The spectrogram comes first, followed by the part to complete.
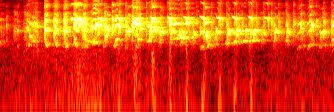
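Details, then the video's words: Konslet lovebirds in a colony, female and male, ngekek chattering to spur other lovebirds: intense, unbroken high-pitched twittering and squeaky trills in quick succession, with faint ticking below. "pancingan lb konslet ngekek,lb betina konslet & lb jantan konslet bahan ngekek koloni"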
